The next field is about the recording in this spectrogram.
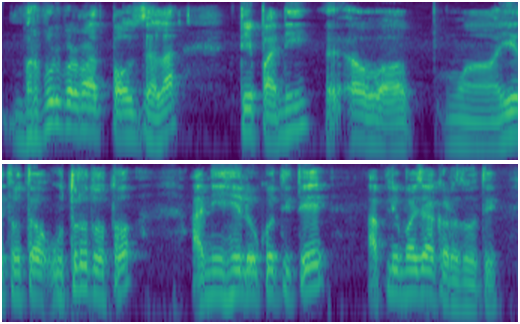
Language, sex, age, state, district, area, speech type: Marathi, male, 30-45, Maharashtra, Amravati, rural, spontaneous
